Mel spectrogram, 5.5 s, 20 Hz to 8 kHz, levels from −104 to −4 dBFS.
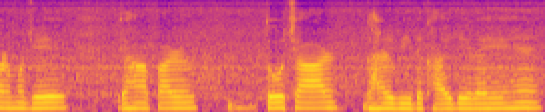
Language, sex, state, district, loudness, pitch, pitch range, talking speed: Hindi, male, Uttar Pradesh, Saharanpur, -15 LUFS, 145 Hz, 135-150 Hz, 130 wpm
